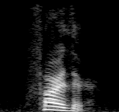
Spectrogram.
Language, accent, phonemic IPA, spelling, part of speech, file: English, US, /ˈfɑɹðɚ/, farther, adjective / adverb / verb, En-us-farther.ogg
- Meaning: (adjective) Alternative form of further. (See also the usage notes at further.); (verb) Alternative form of further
